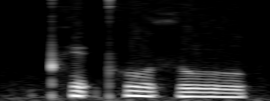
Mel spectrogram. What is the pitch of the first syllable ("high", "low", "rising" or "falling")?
high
